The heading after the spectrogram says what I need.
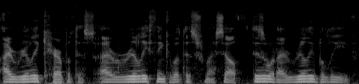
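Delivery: ordinary talk, nothing marked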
